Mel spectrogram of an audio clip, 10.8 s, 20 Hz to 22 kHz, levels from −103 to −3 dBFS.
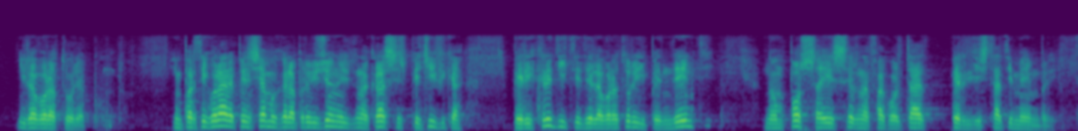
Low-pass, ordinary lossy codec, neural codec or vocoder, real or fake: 7.2 kHz; MP3, 48 kbps; none; real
